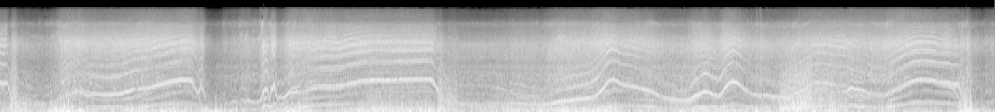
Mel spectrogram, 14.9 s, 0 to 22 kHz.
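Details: Beaten-up NOX5 quadcopter, T-Motor F40 2500kV motors, DYS XM20A ESCs, DYS 5x4x3 props, RaceFlight RC8, recorded on an onboard GoPro in flight: swooping motor whine with a rough, buzzy, uneven edge; suspected bent shafts, bad bearings and bent props.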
